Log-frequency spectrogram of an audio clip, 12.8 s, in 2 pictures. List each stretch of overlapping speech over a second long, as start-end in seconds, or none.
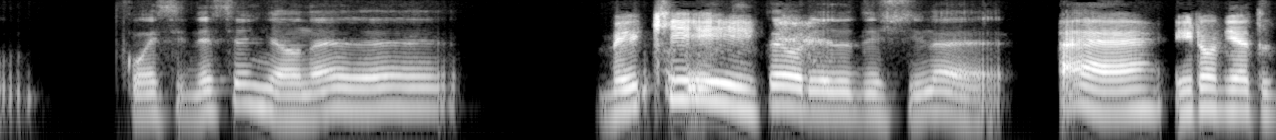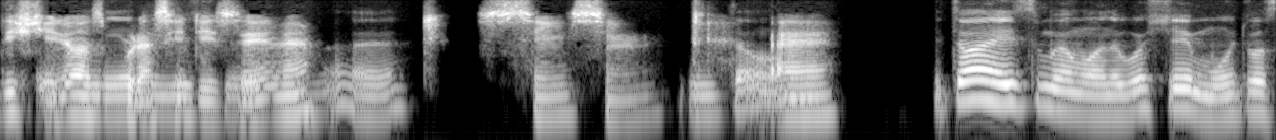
6.5-8.0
